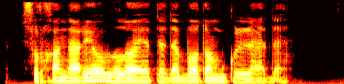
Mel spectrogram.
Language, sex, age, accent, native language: Uzbek, male, 18-24, Samarqand, Uzbek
